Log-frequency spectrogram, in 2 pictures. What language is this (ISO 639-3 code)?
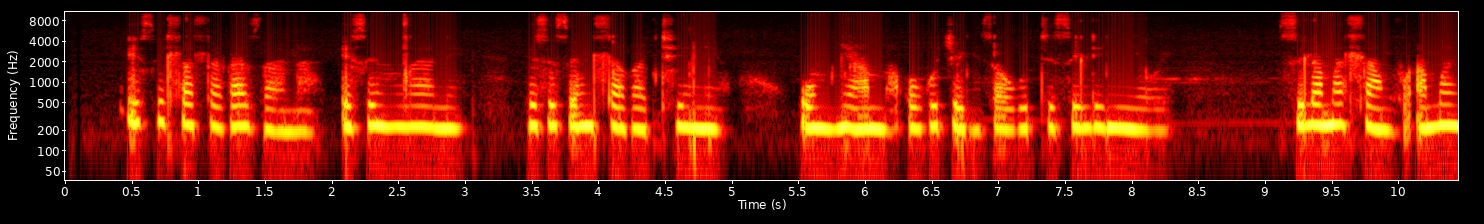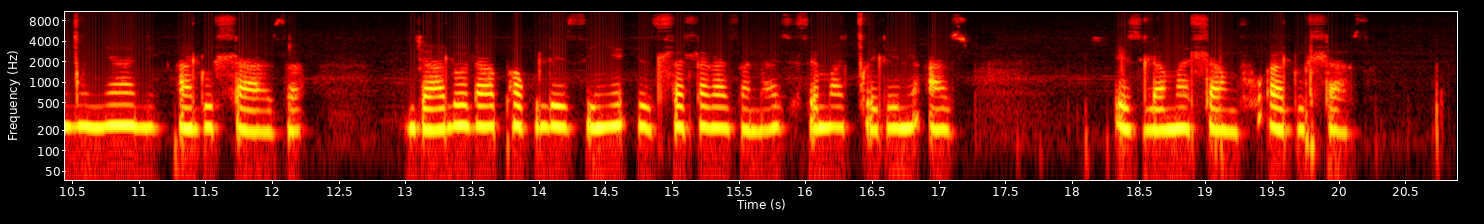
nde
